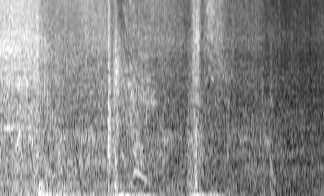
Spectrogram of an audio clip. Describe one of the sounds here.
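A pistol fires a few loud shots.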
